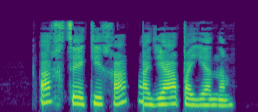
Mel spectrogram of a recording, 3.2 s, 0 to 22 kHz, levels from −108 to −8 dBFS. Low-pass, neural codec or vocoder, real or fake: 10.8 kHz; none; real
